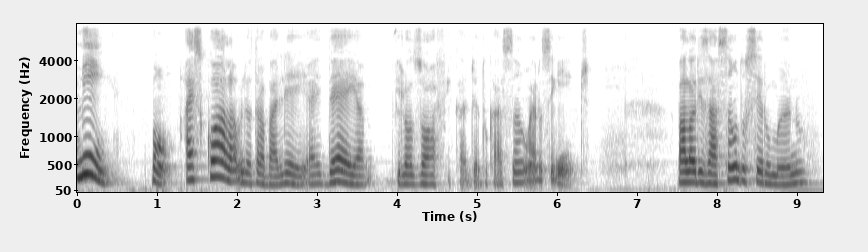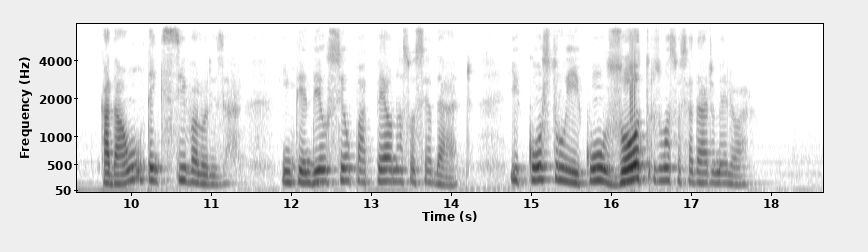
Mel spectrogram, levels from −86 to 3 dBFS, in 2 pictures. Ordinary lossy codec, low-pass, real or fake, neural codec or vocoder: none; 7.2 kHz; real; none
